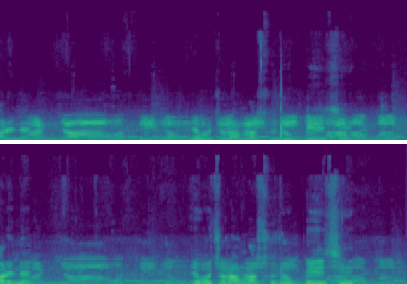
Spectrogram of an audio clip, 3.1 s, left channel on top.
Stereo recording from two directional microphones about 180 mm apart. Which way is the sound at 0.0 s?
35° right (ahead or behind).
